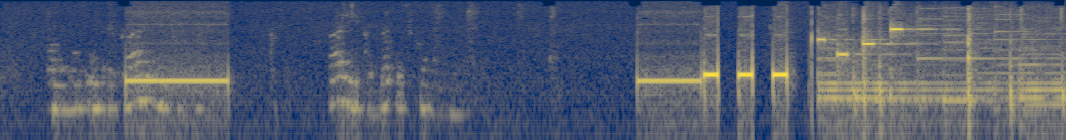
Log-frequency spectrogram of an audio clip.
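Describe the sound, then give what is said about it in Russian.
Telephone keypad tones dialing an extension on a dealership's automated phone line: a few short, sharp beeps in quick succession, then a run of bright electronic tones and chiming notes. “Наберите внутренний номер сотрудника или оставайтесь на линии для соединения с офис-менеджером.”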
